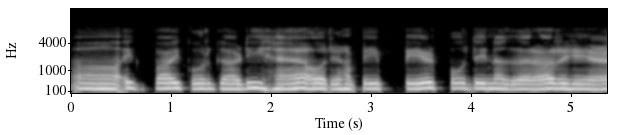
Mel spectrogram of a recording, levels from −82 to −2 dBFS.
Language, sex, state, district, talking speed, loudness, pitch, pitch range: Hindi, female, Punjab, Pathankot, 165 wpm, -14 LUFS, 185 Hz, 180-195 Hz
